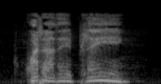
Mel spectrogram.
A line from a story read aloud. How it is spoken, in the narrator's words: he asked his neighbor whispering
